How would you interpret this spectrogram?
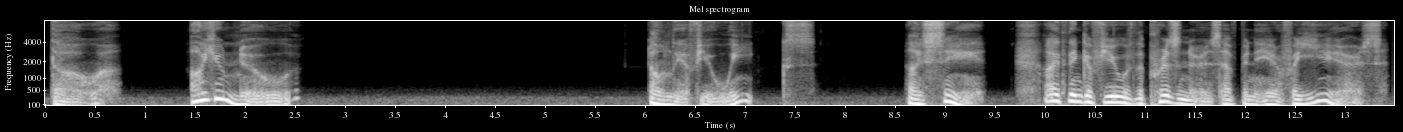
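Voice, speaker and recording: Casting: male actor for a timid, courteous new vampire in ASMR roleplay; very breathy, dark-toned, unhurried, halting. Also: lowish voice, no room sound, heavily acted. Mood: sympathetic, subdued. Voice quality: breathy, often slipping into whispers. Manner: hesitant, halting, polite, soft-spoken. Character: shy, gentle, newly turned male vampire, apologetic and hungry. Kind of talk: intimate ASMR roleplay acting.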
